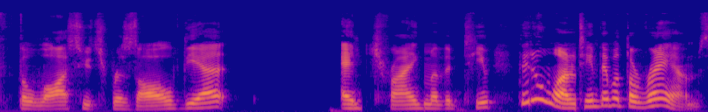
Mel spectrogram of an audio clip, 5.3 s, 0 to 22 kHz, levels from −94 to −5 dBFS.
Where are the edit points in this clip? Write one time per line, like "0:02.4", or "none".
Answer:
0:02.7
0:03.2
0:04.3

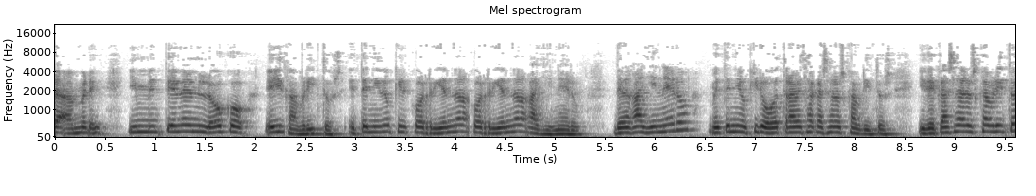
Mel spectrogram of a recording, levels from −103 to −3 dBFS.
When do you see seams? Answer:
0:02.3
0:04.1

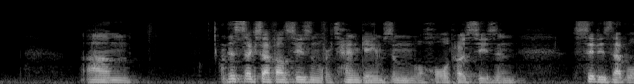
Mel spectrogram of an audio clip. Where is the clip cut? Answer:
0:03.2
0:04.5

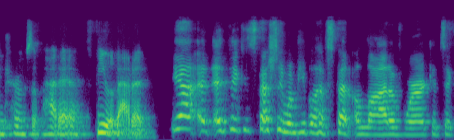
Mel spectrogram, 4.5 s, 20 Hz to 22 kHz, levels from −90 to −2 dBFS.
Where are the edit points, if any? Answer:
none

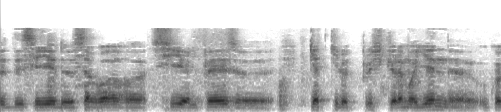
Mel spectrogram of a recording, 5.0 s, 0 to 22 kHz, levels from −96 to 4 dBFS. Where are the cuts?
none

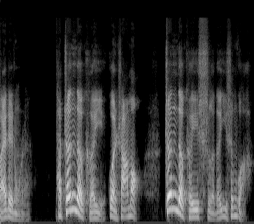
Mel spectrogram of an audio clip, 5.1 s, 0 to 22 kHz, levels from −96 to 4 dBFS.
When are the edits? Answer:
none

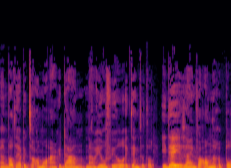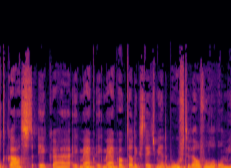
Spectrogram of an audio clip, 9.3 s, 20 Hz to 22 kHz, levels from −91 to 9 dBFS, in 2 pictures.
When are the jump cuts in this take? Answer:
0:03.1
0:06.5

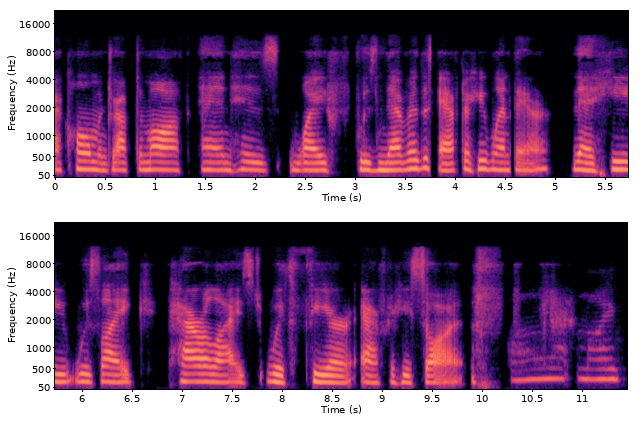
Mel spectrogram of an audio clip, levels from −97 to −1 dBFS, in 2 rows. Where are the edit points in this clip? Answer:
0:03.0
0:03.7
0:04.5
0:06.7

